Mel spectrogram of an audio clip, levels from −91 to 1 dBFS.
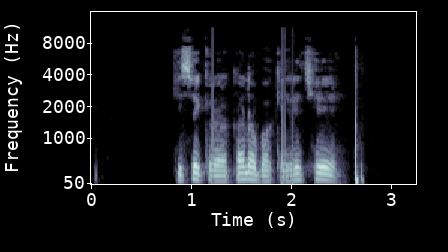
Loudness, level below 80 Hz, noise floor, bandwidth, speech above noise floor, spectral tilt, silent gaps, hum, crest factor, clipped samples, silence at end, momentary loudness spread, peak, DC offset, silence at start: -22 LUFS; -52 dBFS; -89 dBFS; 9.6 kHz; 68 dB; -5.5 dB/octave; none; none; 22 dB; under 0.1%; 0.6 s; 7 LU; 0 dBFS; under 0.1%; 0.85 s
